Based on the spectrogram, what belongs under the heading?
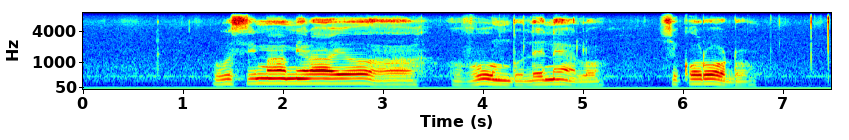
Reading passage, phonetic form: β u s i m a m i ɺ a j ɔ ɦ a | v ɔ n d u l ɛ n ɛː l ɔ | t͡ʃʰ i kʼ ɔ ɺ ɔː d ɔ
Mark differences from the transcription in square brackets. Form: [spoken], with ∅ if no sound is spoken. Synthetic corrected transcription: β u s i m a m i ɺ a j ɔ ɦ a | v [u] n d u l ɛ n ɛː l ɔ | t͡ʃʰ i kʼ ɔ ɺ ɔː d ɔ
